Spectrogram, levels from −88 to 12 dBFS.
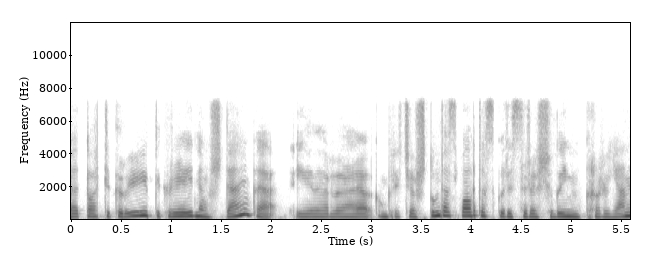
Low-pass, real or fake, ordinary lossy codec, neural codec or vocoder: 7.2 kHz; fake; AAC, 64 kbps; codec, 16 kHz, 1 kbps, FreqCodec, larger model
